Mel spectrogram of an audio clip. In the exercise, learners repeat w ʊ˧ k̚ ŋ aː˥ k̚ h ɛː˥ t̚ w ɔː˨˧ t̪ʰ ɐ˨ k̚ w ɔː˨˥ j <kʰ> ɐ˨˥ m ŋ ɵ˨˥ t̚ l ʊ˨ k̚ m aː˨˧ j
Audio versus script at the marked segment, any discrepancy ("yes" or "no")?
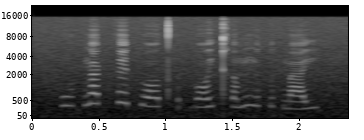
no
